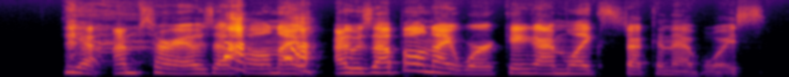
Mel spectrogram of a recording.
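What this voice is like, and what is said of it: Usual voice. Nothing is said of it.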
